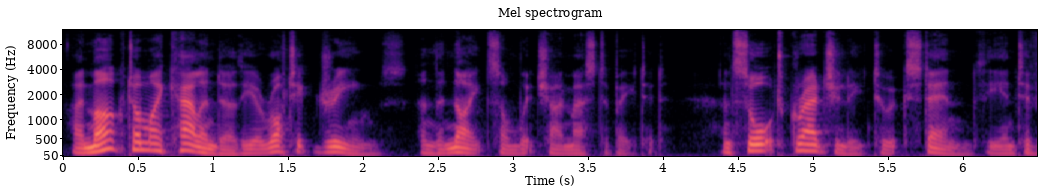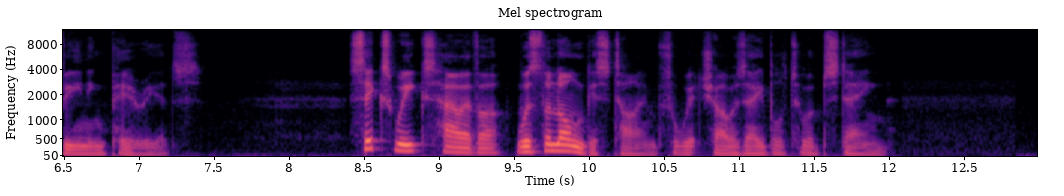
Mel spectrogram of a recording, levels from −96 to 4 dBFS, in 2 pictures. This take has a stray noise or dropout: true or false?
false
